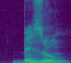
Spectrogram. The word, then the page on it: besonh: Provençal; besoun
